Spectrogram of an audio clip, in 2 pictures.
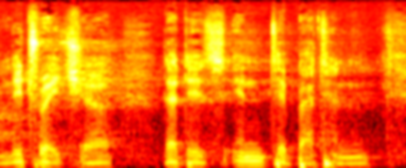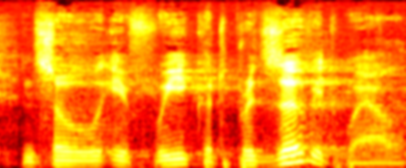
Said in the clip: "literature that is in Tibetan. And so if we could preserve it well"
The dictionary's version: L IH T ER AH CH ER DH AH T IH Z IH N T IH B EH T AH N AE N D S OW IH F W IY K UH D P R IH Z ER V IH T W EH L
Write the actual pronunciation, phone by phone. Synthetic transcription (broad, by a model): L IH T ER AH CH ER DH AH T IH Z IH N T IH B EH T N N S OW IH F W IY K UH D P R IH Z ER V IH T W EH L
